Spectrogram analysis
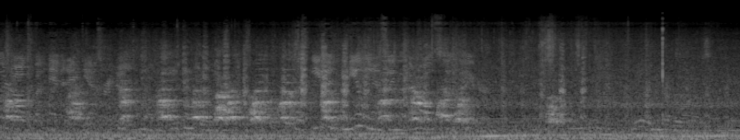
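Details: Several adoptable shelter dogs running and playing together at daycare, barking in a dense, uneven volley of sharp repeated barks that thins out toward the end, over a low steady background drone.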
